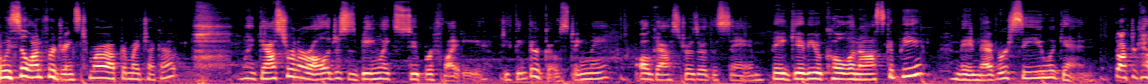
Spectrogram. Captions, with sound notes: Are we still on for drinks tomorrow after my checkup? (sighs) My gastroenterologist is being, like, super flighty. Do you think they're ghosting me? All gastros are the same. They give you a colonoscopy, and they never see you again.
